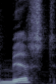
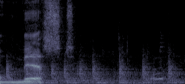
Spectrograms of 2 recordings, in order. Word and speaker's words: Myst: that made the original mist now the original mist is spelled m-y-s-t and it came out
